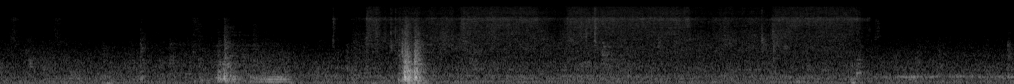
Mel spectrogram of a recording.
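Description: Household kitchen sounds at a counter: a knock about two seconds in, a louder sharp clatter about four seconds in, then a steady hiss of about five seconds that cuts off suddenly.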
